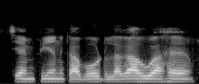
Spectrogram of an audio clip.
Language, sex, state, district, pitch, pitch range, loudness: Hindi, male, Jharkhand, Deoghar, 130 Hz, 130-135 Hz, -16 LUFS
